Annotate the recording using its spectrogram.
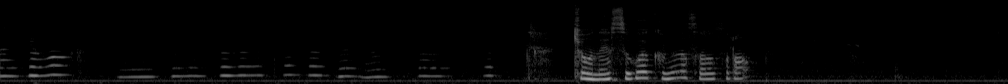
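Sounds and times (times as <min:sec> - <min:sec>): woman humming: 0:00.0 - 0:05.1
faint steady low tone: 0:00.0 - 0:10.0.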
